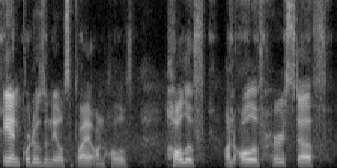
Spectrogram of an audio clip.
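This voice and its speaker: A young adult woman talking through a nail art tutorial in a chatty, relaxed way, with self-correcting asides. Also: medium pitch, moderate pace, smooth. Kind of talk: casual step-by-step tutorial narration.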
